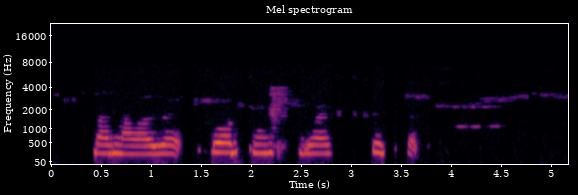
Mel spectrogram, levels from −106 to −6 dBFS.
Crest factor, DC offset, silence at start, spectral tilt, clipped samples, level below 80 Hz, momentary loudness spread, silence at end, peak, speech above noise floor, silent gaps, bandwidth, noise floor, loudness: 18 dB; under 0.1%; 0.4 s; -5.5 dB/octave; under 0.1%; under -90 dBFS; 11 LU; 0.7 s; -34 dBFS; 25 dB; 1.31-1.42 s, 1.92-1.97 s, 2.81-3.20 s, 3.34-3.53 s, 3.78-3.84 s; 7.6 kHz; -76 dBFS; -51 LUFS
